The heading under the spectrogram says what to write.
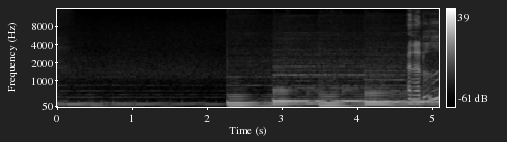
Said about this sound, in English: It's just a simple little instrumental loop that makes heavy use of reverb delay and some sine waves.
